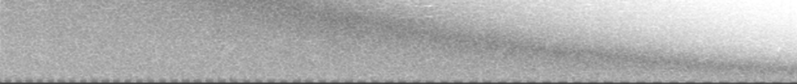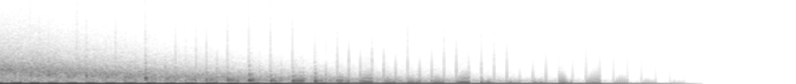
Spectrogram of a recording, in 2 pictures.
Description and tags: Bassic Noise Sweep
effect, fx, riser, rising, sound-effect, sweep, sweeper, sweeping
